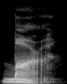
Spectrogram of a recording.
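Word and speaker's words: בָּרָא: in these chapters the word for created is pronounced Bara and means made from nothing something brand new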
